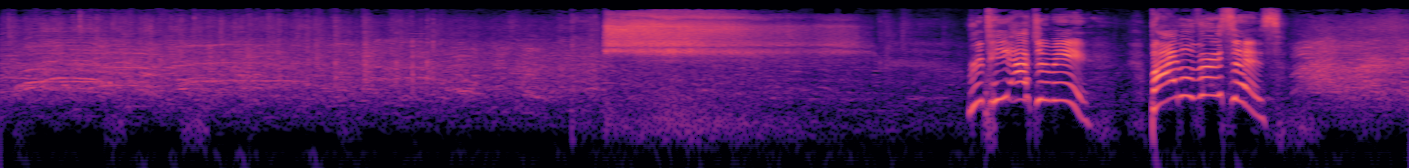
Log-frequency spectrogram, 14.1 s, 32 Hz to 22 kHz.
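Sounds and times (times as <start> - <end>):
audience clapping: 0.0 - 6.0
whoops from the audience: 0.1 - 3.3
hissing burst of noise: 6.0 - 8.7
speech: 9.8 - 12.8.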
